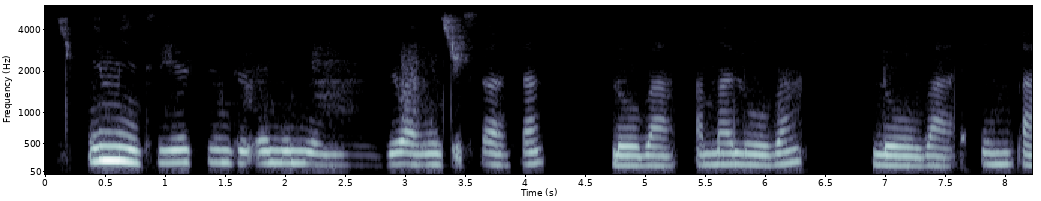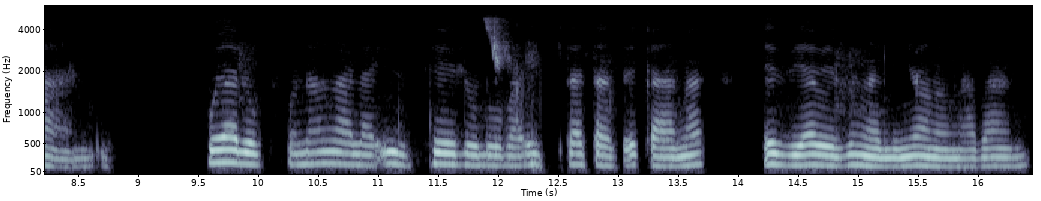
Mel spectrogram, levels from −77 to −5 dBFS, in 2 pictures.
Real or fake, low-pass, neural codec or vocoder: real; 5.4 kHz; none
